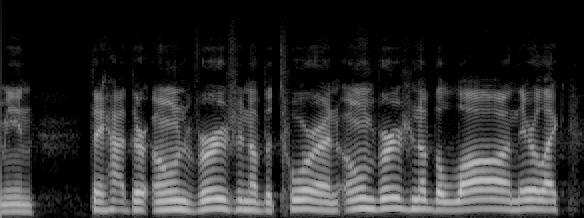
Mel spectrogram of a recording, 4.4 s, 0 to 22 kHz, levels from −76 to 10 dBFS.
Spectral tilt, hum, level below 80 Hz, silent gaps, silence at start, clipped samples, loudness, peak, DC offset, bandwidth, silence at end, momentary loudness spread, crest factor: -7.5 dB/octave; none; -66 dBFS; none; 0 s; under 0.1%; -16 LUFS; -2 dBFS; under 0.1%; 10 kHz; 0.2 s; 6 LU; 14 dB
